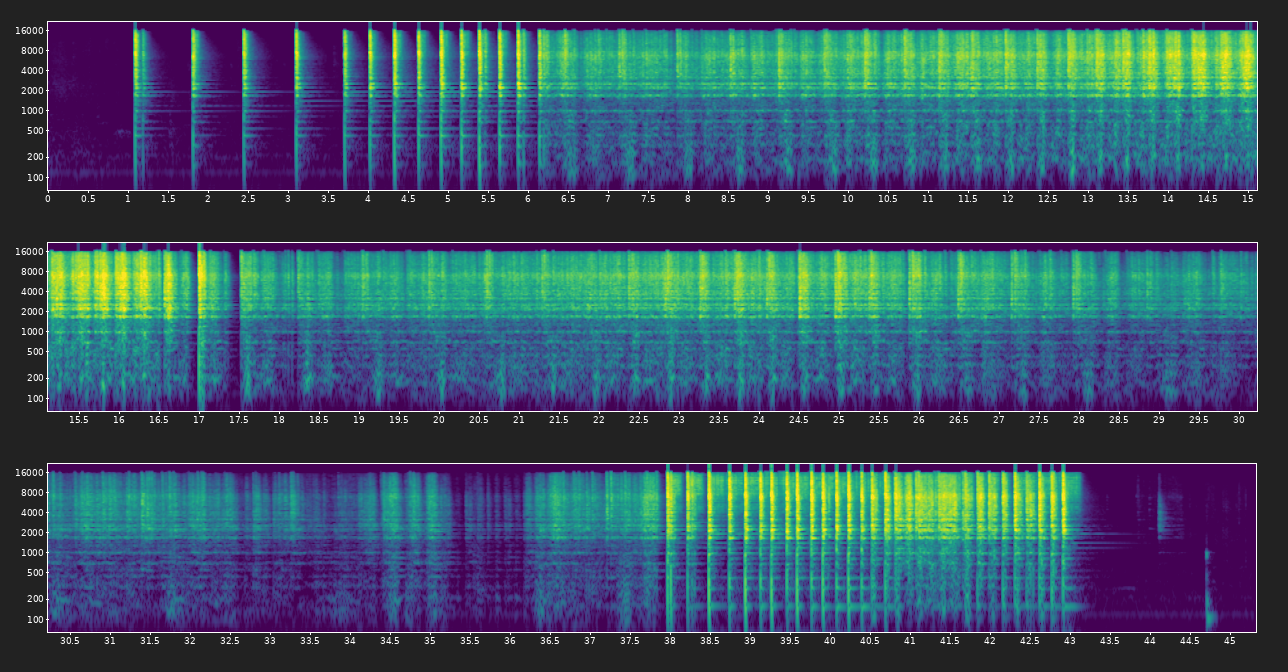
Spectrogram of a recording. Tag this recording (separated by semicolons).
garbage; bottle; plastic; rubbish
